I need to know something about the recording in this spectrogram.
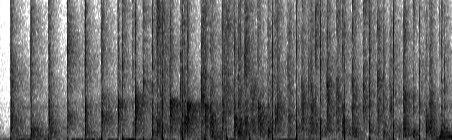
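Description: An audience applauds steadily to welcome young presenters from the youth service of the town of Arcueil. Many hands clap in a brisk, fairly even rhythm that stays loud throughout, with no voices heard over it.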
